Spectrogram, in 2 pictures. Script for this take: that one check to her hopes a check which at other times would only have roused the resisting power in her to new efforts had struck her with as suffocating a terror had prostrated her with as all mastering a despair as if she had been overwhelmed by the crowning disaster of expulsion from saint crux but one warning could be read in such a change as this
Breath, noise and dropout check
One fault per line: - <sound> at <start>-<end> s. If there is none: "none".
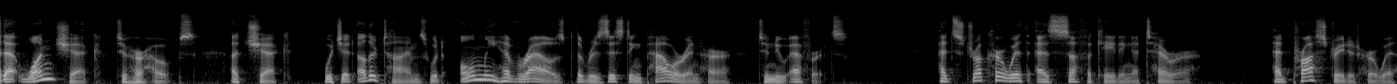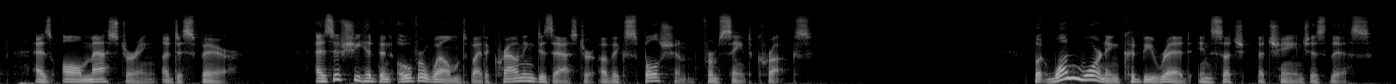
none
